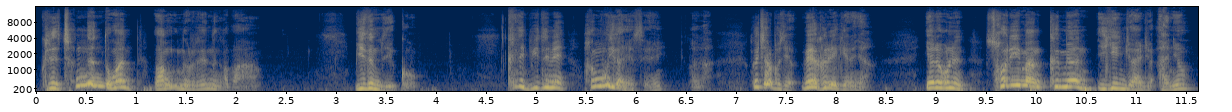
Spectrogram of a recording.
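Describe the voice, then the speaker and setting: A man's voice: high voice, very animated, brisk, vocal fry, darkish tone, breathy edge. A man pastor preaching a sermon in a folksy storytelling way, asking the congregation questions as he goes. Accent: Korean.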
